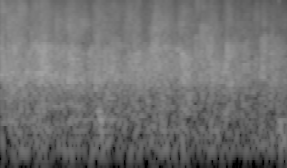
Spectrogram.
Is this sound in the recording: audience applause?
yes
